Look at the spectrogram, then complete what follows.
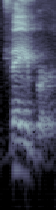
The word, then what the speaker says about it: Weber: that I did on Max vber it's spelled Weber web R he's one of the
